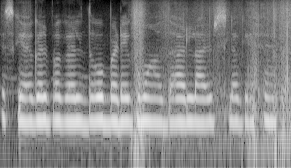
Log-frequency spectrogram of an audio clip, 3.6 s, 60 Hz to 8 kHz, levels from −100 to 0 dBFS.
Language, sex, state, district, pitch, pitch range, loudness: Hindi, female, Uttar Pradesh, Lucknow, 230 Hz, 230-235 Hz, -17 LUFS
